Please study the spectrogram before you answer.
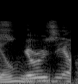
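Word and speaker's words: Eruzione: Mike Iruzione. – Pretty close. Iruzione. Very good. – Iruzione.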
